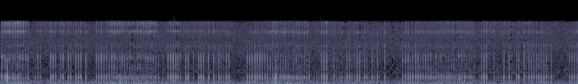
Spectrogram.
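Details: Purring house cat, deep throbbing vibration kept up steadily, rhythmically interrupted by small breathing gaps, fairly even in loudness across the stretch.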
